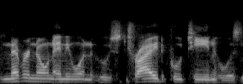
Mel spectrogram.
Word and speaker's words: poutine: hate mail that I'm pronouncing it poutine instead of poutine, which is the way they like to pronounce it. But I'm sorry, I'm not. I'm saying it's poutine.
